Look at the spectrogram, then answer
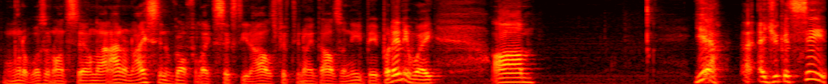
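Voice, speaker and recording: A man talks through a casual tutorial vlog with a gravelly, monotone voice. He rambles, circling back with fillers and false starts as he explains things to his viewers. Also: mid-range voice. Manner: rambling, many fillers and restarts. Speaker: content creator.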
